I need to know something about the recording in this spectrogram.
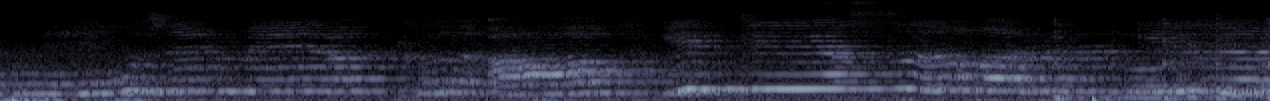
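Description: A child singing an Urdu noha, a mourning lament, solo in long held notes that step up and down in pitch, with short breaks between phrases.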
